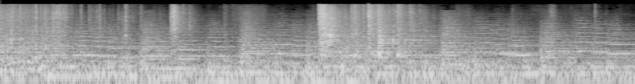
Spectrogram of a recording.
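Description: Music playing over a few sharp crashes and cracks from pieces of an old Dell desktop computer being smashed. The loudest crash comes a little past three seconds in.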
